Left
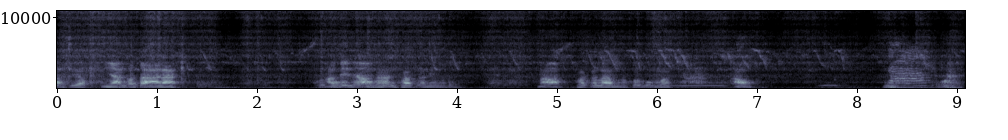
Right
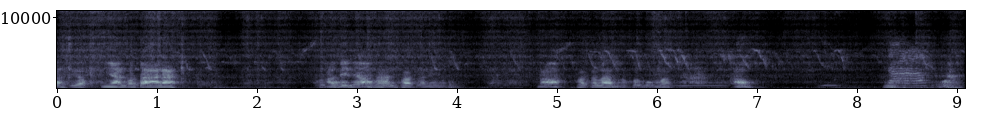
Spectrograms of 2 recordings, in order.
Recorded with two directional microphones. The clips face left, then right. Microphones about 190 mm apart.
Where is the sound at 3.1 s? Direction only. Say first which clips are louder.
Even; centre (ahead or behind).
